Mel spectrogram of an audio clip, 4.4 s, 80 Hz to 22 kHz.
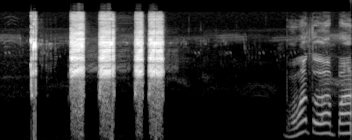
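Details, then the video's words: Kala teetar, or black francolin, a speeder type said to call nine times per minute, gives a short series of five harsh, grating notes, then a human voice rises after a pause. "Kala Teetar Ek Minute 9 awaz black Francolin one Minute 9 built"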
